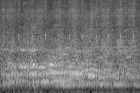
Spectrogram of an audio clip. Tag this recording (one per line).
mixing-humans
mixinghumans
sound-painting
toy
